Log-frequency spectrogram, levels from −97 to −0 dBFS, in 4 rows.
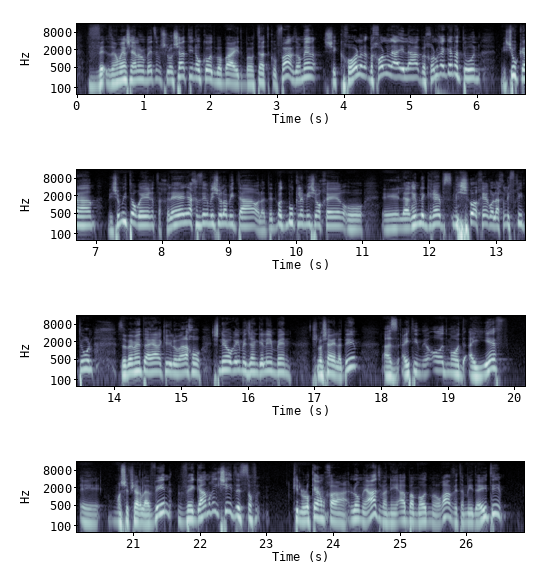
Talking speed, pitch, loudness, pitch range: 165 wpm, 180 Hz, -24 LUFS, 150-215 Hz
